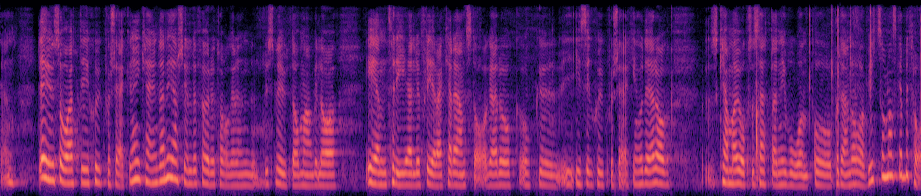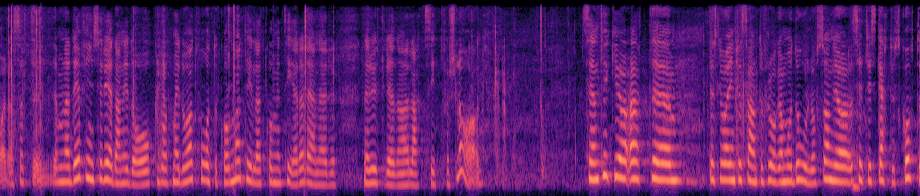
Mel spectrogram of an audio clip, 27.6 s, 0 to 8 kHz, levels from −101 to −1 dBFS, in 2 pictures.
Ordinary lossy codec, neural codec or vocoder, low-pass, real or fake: AAC, 48 kbps; codec, 16 kHz, 16 kbps, FreqCodec, smaller model; 7.2 kHz; fake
